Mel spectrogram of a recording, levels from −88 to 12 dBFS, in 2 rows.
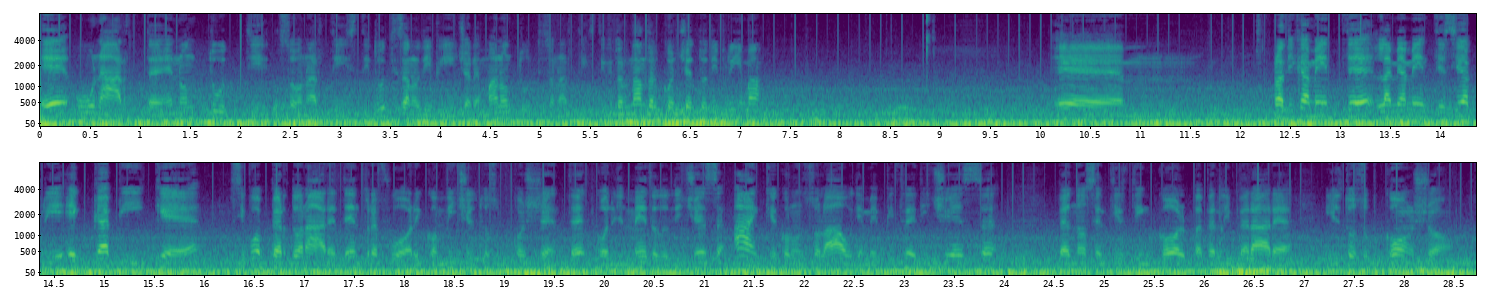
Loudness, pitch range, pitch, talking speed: -19 LUFS, 75-80 Hz, 75 Hz, 130 wpm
